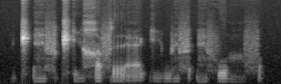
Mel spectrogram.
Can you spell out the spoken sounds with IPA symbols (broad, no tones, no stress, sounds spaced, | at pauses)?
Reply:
t͡ʃʼ ɛ̤ f t͡ʃʼ i̤ χ ʌ f r æ̰ k i̤ b ɛ̤ f ʔ æ̤ f w ɔ̤ f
